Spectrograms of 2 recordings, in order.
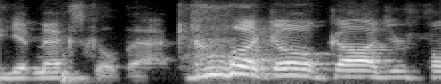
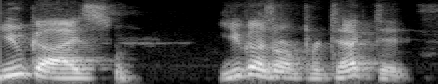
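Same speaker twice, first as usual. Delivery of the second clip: calm, deadpan, straight-faced put-on voice. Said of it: "He just talks straight-faced".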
